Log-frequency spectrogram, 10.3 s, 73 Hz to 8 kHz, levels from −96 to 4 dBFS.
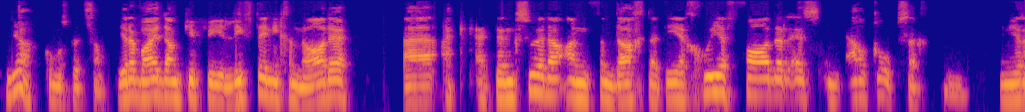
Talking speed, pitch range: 175 wpm, 115-150 Hz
